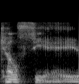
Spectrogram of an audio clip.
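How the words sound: The name is said with a French pronunciation. This is how it is said inside the story's world. "or however they would say that in French"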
